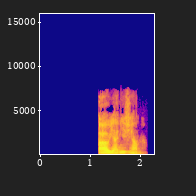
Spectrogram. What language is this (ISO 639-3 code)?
ckb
